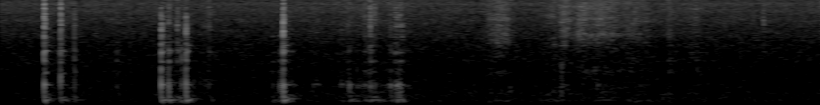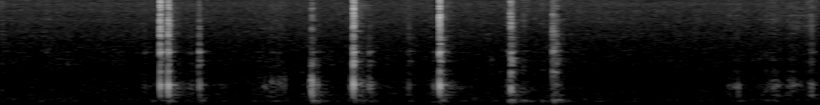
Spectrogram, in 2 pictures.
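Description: A small closed rectangular metal cough drop tin, hollow with lozenges inside, is tapped on the lid with long red-painted nails, then lifted and tapped while held in the hand. Short, dry, tinny clicks with a hollow midrange tone and bright edges on the harder taps come in irregular bursts around a quiet pause, each dying away almost instantly.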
